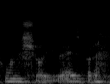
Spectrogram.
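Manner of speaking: soft mumbled eating asides; quiet murmur. Real, not acted. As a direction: murmur it close to the mic.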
